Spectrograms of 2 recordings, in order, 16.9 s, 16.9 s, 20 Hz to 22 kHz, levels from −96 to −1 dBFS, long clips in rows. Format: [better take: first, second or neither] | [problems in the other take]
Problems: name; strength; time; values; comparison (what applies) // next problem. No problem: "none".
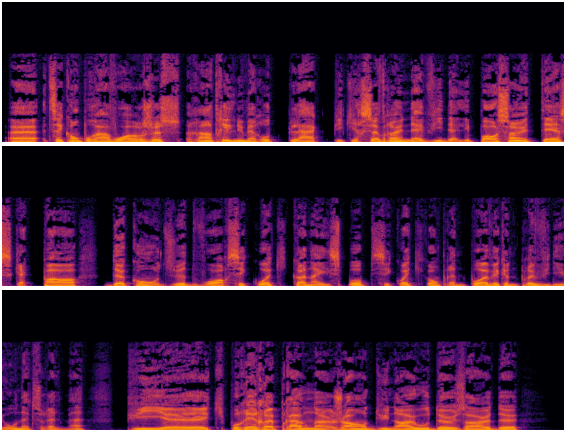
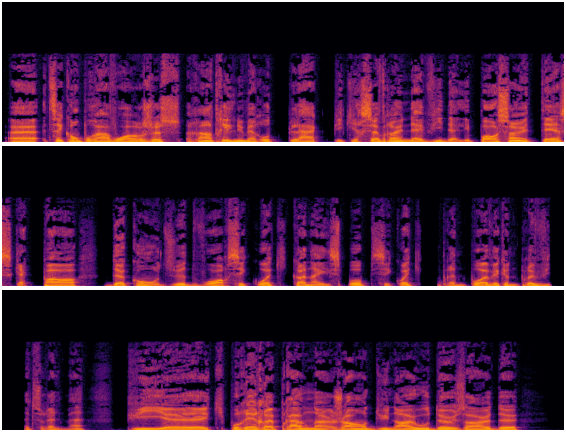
first | audio cutting out; at 10 s and at 11 s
